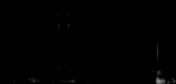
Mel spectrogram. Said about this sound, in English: Oh, he's clicking around now.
